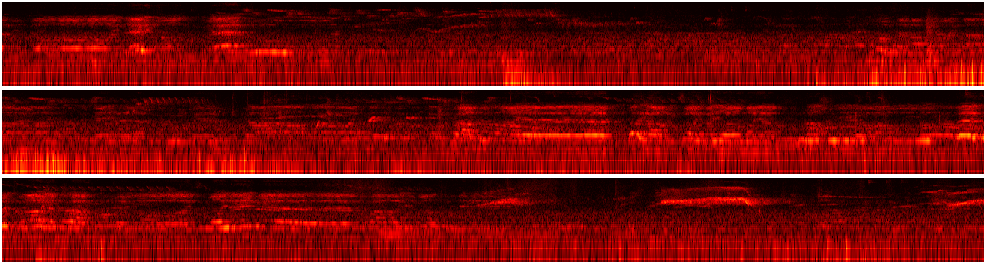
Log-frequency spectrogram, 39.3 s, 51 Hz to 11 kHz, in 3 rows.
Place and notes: Lamorinierestraat, Antwerp, Belgium - Pesach liturgy over Corona-crisis
Orthodox Jews singing the liturgy during the Corona-crisis, with 10 men spread over gardens and balconies.
Vlaanderen, België - Belgique - Belgien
